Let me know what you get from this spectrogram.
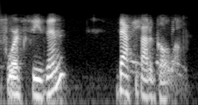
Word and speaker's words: golem: So it's a golem. It's pronounced golem. It's golem.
